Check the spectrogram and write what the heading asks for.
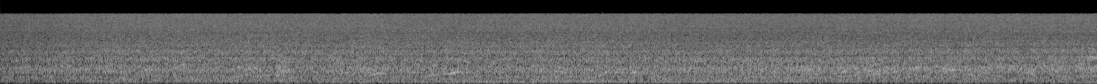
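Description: Large ornamental fountain's jets splashing down into its basin: a steady, even rush of falling water.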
